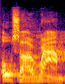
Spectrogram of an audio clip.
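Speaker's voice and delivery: funny, silly little voice. Retelling a child's Christmas request to Dad, in a funny little voice. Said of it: "a funny little voice because his all chest".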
